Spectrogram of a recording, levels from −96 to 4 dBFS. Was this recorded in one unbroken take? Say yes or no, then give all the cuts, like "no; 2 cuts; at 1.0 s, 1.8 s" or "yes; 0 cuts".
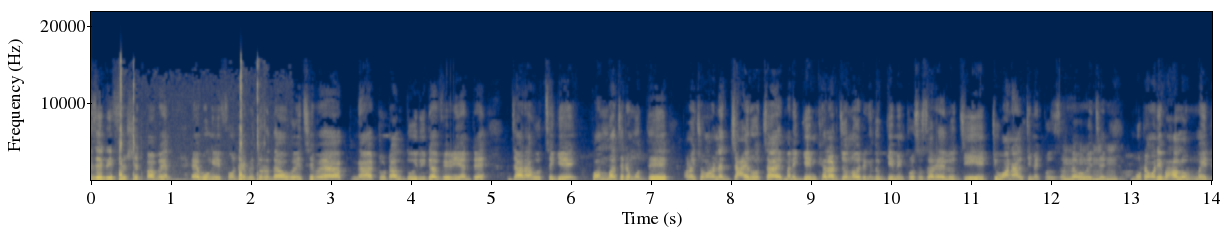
yes; 0 cuts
